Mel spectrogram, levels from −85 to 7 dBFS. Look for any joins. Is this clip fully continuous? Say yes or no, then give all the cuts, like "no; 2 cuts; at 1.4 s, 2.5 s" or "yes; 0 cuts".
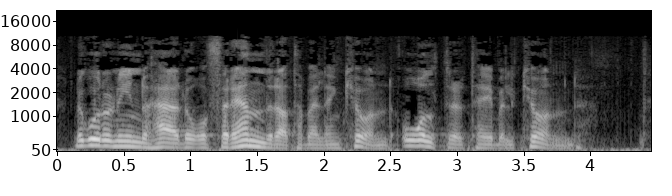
yes; 0 cuts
